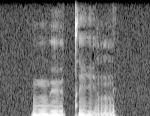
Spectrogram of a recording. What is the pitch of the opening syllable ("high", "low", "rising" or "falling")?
rising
